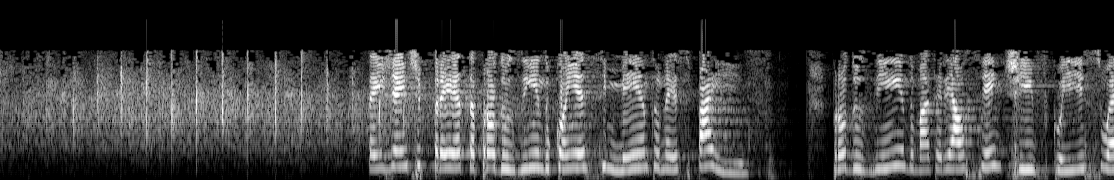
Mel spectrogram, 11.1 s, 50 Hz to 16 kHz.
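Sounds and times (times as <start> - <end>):
steady even beat of claps: 0.0 - 4.7
applause: 0.0 - 4.9
speech: 3.7 - 7.7, 8.4 - 11.1.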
